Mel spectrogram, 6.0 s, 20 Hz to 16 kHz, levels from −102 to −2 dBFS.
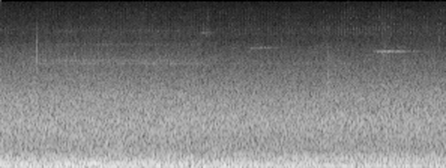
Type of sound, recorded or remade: recorded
